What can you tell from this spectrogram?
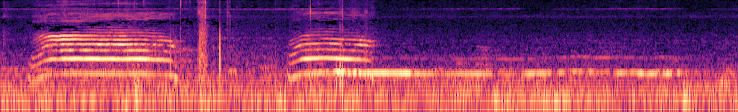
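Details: Cat settling down to sleep utters two long, even-pitched meows about a second apart, followed by a quieter sustained tone fading out, over faint background hum.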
